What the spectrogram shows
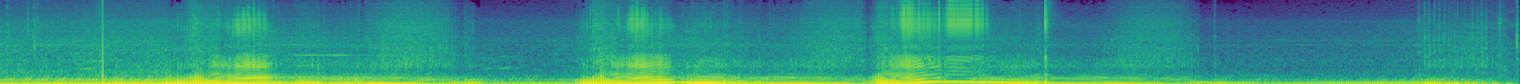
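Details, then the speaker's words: Honda EK Civic naturally aspirated four-cylinder, before its turbo kit install, dash warning lights on: starts cleanly, then three crisp blips rise and fall smoothly with even firing; normal idle and revving. "we'll quickly start the car up just so we can hear what it sounds like before the turbo and then after if I can there we go"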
